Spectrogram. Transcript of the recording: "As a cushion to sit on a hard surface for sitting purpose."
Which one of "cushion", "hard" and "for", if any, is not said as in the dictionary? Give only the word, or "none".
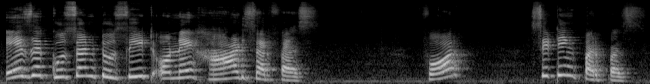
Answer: cushion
